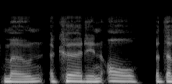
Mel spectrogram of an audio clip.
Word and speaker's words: Mont: Montenegro soon appeared and then it struck me that the syllable Mont pronounced moan occurred in all but the last of the substitutive names.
